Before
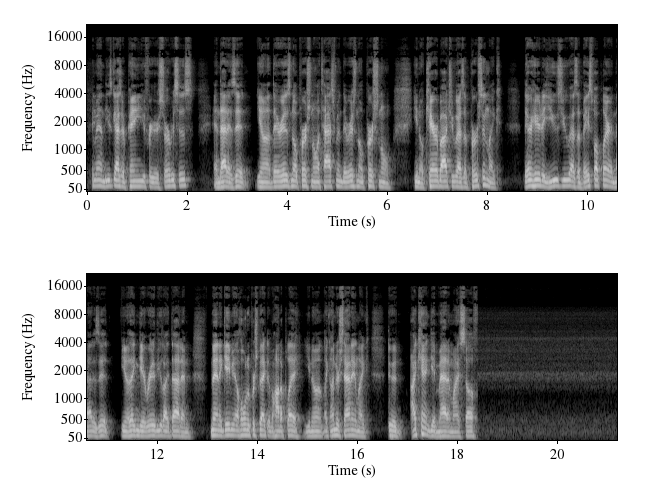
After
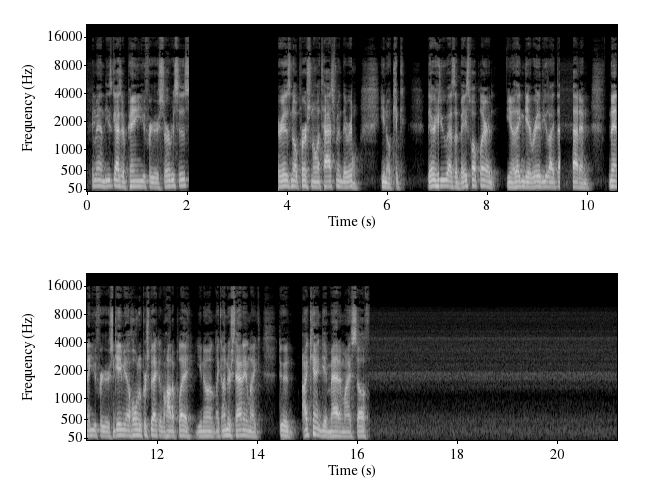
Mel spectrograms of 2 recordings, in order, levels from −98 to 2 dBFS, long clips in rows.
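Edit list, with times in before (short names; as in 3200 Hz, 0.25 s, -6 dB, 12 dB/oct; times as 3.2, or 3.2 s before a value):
1.03–1.49 copy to 13.28
2.03–3.82 mute
5.29–5.95 cut
6.85–8.12 cut
8.96–9.48 cut
10.53–10.97 cut
12.34 insert room tone 0.26 s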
